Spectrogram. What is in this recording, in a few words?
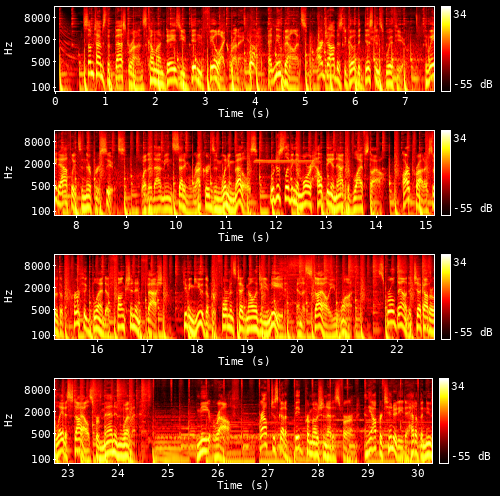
EXPLAINER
